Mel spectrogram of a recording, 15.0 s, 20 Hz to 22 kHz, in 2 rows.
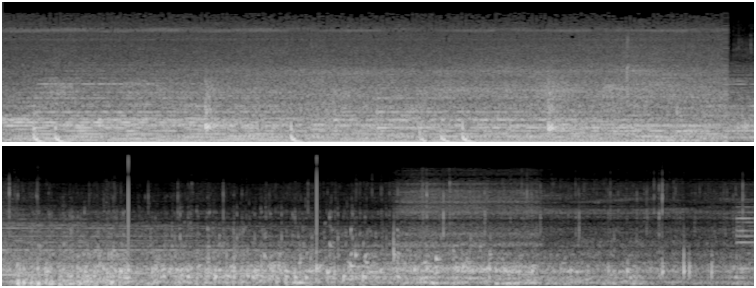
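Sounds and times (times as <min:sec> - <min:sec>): crackling gurgling underwater noise: 0:05.1 - 0:15.0.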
